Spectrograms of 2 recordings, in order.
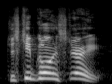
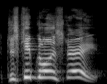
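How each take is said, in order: First: Put-on high kid voice directing. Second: Put-on higher, louder kid repeat. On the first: Kids guiding cops from the back seat, high confident voice. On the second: Kids repeating directions to confused cops, higher louder voice. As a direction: repeat it brightly to the puzzled cops.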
